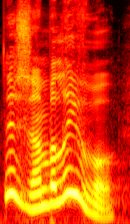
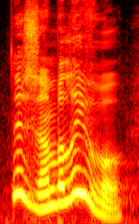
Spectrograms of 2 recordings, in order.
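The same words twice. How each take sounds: First: It is said in a silly put-on voice. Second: It is said in a silly put-on voice.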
